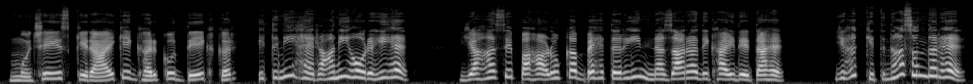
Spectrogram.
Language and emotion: Hindi, surprised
